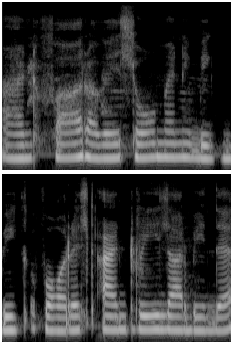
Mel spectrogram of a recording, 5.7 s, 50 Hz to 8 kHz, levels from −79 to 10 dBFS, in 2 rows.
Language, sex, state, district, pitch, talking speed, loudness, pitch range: English, female, Punjab, Pathankot, 200 Hz, 135 wpm, -22 LUFS, 195-205 Hz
